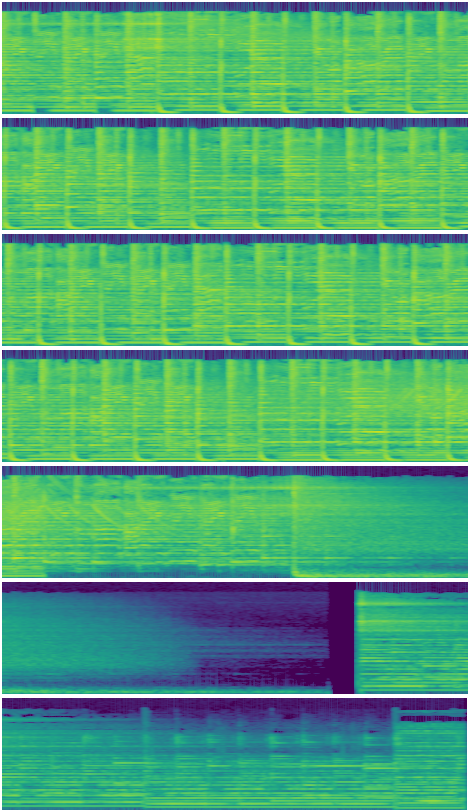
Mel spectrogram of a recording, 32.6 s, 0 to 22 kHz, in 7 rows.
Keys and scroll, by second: 1.5 Escape, 3.5 Escape, 4.6 Escape, 12.6 Escape, 14.3 o, 18.3 Escape.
